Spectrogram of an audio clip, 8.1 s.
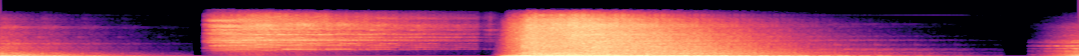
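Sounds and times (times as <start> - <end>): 
magic spell casting: 1.6 - 6.4.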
